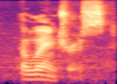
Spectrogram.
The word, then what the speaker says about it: Elantris: Elantris. Okay. At least that's how I always pronounced it.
